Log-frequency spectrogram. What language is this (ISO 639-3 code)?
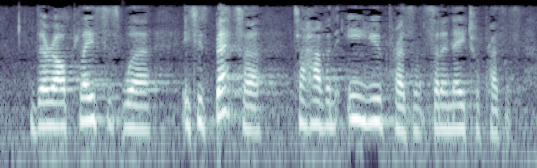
eng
